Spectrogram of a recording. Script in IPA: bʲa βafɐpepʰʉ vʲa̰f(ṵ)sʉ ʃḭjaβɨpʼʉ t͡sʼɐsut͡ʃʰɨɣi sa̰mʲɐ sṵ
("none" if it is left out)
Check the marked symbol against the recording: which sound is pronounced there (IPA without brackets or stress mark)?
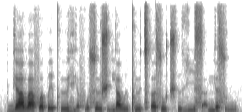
o̰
